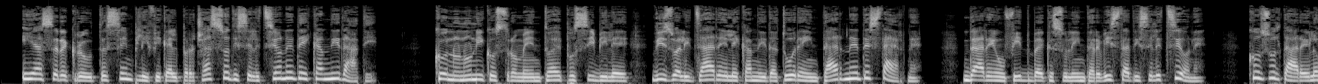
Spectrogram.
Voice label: Italian

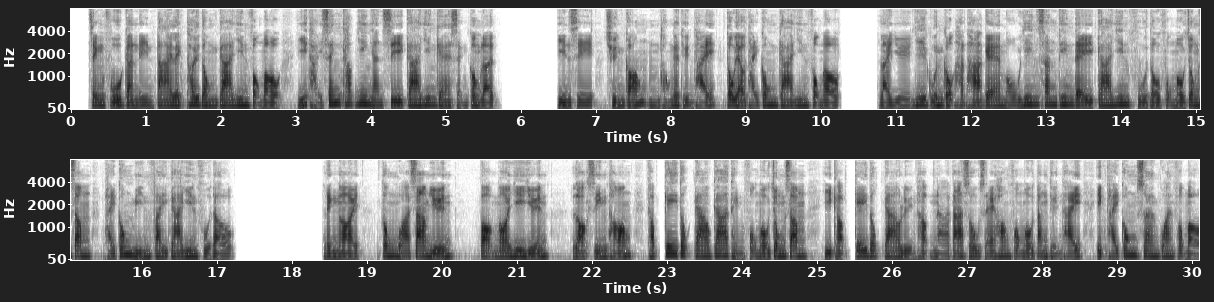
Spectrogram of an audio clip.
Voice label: Cantonese

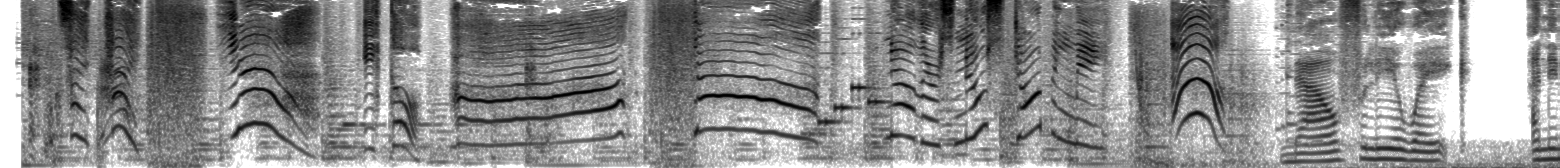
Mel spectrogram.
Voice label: UK English Games Characters

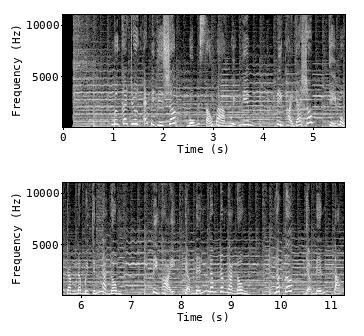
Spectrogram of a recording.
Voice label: South Southern Female Female, Vietnamese

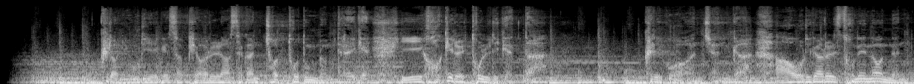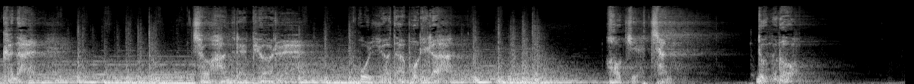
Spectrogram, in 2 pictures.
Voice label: Korean Male Game Trailer

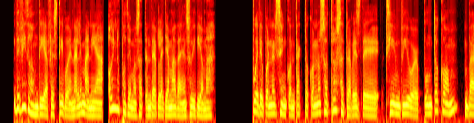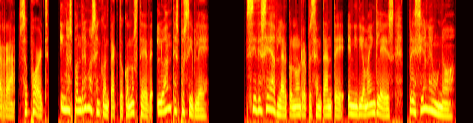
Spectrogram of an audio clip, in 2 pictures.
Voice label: European Spanish Telefone; Spanish European Female

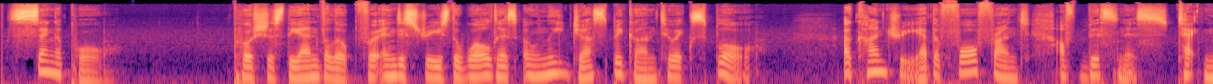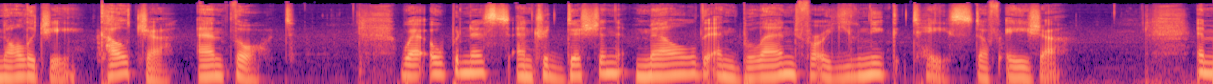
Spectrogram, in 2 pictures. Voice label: Asian English corporate branding

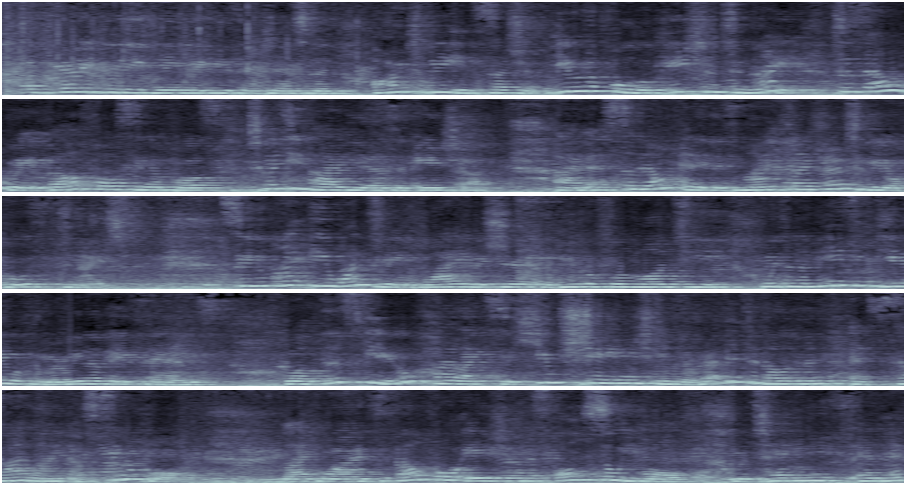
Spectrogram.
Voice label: Asian English Hosting; Belfor Asia

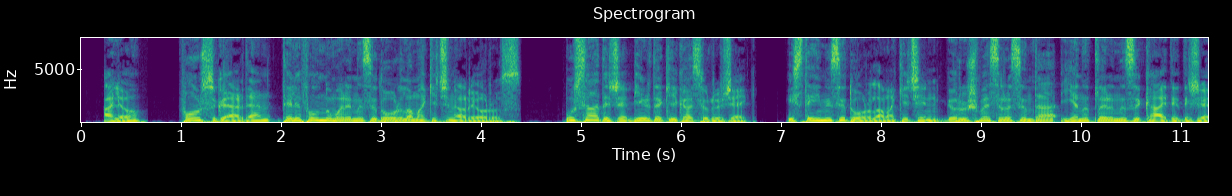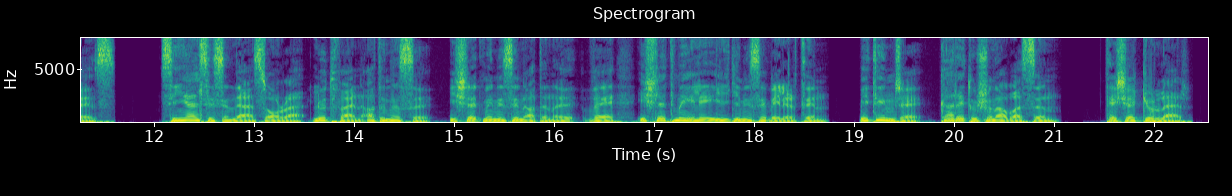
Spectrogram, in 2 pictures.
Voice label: Turkish Male

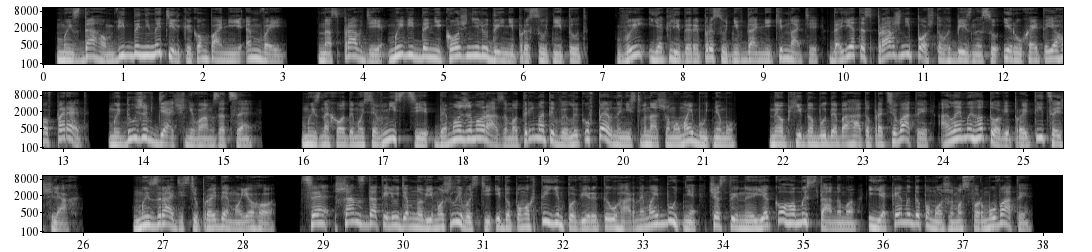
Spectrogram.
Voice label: Ukrainian, Ukrainian Male

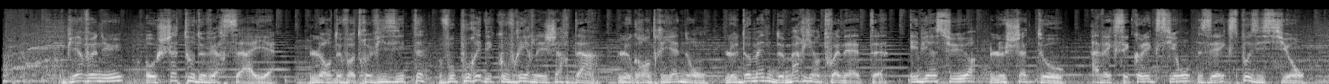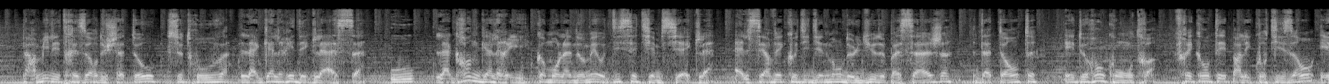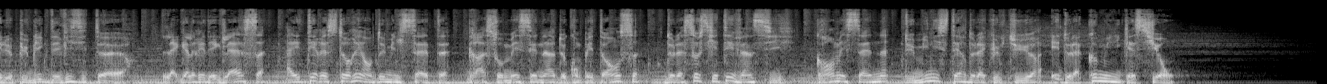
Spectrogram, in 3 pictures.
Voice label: French M; Versailles

